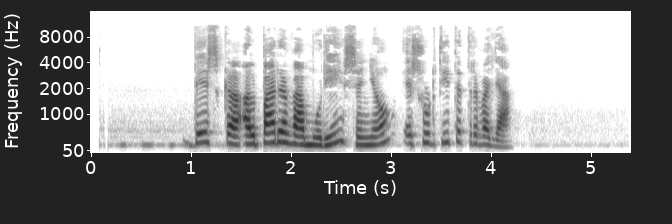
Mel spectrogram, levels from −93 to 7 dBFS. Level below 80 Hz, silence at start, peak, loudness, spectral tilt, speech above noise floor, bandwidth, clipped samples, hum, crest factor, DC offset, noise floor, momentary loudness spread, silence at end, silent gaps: -78 dBFS; 1 s; -2 dBFS; -20 LUFS; -6 dB/octave; 54 dB; 11 kHz; under 0.1%; none; 20 dB; under 0.1%; -74 dBFS; 15 LU; 1.2 s; none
